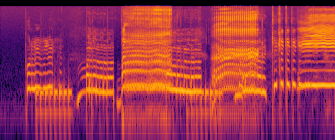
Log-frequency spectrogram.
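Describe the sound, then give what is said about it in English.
A voice imitates a ringing phone with a run of loud, sing-song ringing bursts, rising and falling in pitch with short breaks between them, dominant throughout. “Phone's all ringing like.”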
